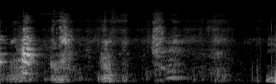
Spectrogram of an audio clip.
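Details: Border Terrier puppy going crazy with excitement, giving a rapid run of short, harsh, grunting yelps and squeals, about six bursts in under three seconds, indoors.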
